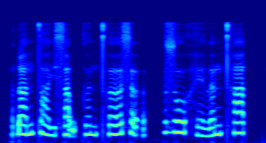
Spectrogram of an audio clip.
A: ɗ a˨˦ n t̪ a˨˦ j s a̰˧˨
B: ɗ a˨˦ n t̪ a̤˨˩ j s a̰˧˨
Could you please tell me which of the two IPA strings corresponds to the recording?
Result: B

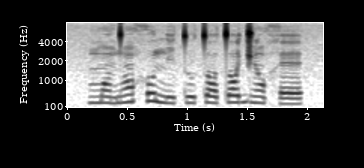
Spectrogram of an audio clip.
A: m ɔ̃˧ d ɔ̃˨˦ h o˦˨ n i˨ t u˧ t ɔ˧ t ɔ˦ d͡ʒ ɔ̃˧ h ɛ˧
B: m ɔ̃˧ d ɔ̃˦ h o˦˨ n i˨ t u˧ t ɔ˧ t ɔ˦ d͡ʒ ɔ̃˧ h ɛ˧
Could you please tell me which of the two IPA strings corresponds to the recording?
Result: B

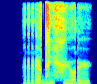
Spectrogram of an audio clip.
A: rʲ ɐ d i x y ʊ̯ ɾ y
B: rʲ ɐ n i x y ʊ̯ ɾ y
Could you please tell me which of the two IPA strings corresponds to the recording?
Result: A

